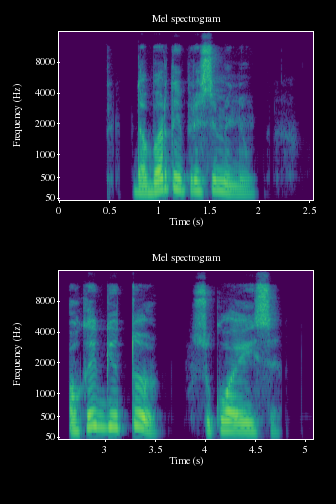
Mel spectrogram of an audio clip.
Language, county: Lithuanian, Tauragė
